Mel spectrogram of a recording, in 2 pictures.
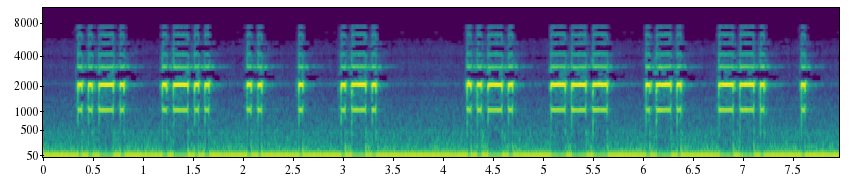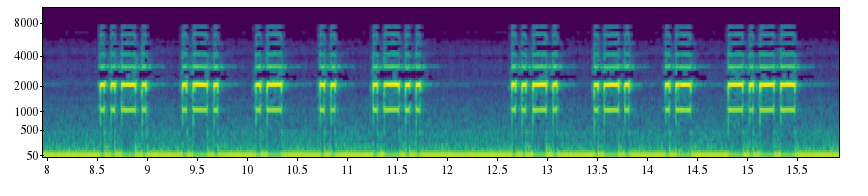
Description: Morse code, heard as a keyed tone, about 23 wpm, spaced as for 15 wpm, 2100 Hz. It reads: FLIER FORGE FRAIL FRAY
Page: On the air Morse code practice from the Southern Montana Amatuer Radio Association; all code, no read back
